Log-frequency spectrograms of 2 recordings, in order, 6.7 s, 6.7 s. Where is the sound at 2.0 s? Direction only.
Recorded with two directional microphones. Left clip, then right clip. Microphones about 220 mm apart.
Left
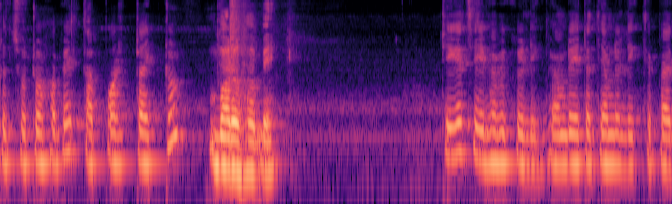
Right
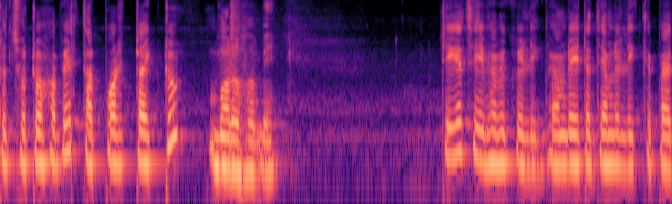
30° right (ahead or behind).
